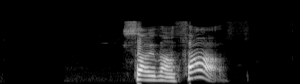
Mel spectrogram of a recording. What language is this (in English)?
Icelandic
